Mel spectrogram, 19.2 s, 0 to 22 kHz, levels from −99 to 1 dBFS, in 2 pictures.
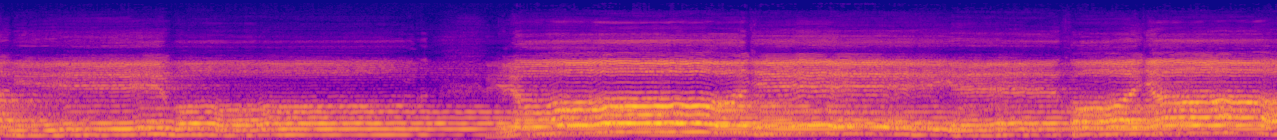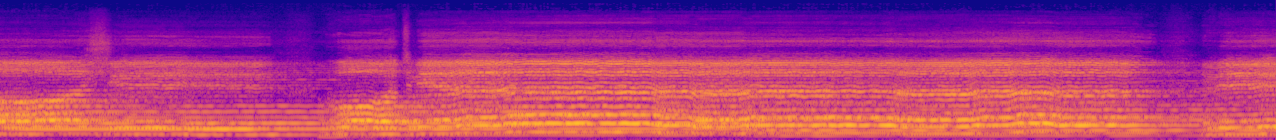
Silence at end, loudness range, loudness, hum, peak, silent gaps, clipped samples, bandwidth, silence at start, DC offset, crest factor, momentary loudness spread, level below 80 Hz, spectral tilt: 0 s; 5 LU; -20 LUFS; none; -2 dBFS; none; under 0.1%; 13 kHz; 0 s; under 0.1%; 18 dB; 10 LU; -64 dBFS; -4.5 dB/octave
